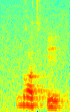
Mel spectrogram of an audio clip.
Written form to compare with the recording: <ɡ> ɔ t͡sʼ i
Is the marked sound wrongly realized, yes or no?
no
